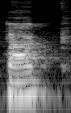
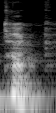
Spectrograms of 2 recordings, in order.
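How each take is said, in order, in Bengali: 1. প্রথম t ধ্বনিটি সাধারণ ও আনঅ্যাসপিরেটেড। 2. প্রথম t ধ্বনিটি সাধারণ ও অ্যাসপিরেটেডের মাঝামাঝি। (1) "এটা টাক এরকমও না" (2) "ট ঠয়ের মাঝামাঝি"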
